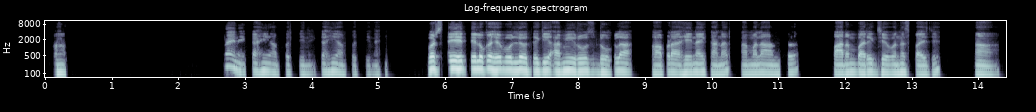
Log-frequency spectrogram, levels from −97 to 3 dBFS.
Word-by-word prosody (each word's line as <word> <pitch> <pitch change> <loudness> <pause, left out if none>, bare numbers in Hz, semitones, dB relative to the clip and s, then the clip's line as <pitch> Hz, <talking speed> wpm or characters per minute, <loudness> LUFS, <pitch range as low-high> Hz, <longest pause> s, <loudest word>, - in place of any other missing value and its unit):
हां. 115 -1 -2 2.4
नाही, 190 -3 -1
नाही. 130 -5 -4
काही 130 0 -2
आपत्ती 110 -1 -10
नाही, 105 +1 -11
काही 125 +1 -3
आपत्ती 105 -2 -10
नाही. 100 -1 -15 0.6
बस 150 -2 +5
ते 160 -1 +9
ते 155 - +6
लोकं 155 +1 +6
हे 145 0 +6
बोलले 145 0 +5
होते, 130 -1 +2
की 135 +2 +2
आम्ही 130 +1 +2
रोज 130 -1 0
ढोकला 120 +3 -1 0.3
फाफडा 115 +2 -2
हे 115 +1 0
नाही 120 0 0
खाणार. 110 +3 -3 0.2
आम्हाला 115 +2 -3
आमचं 110 +3 -5 0.5
पारंपरिक 115 +1 0
जेवणच 115 0 -1
पाहिजे. 105 0 -3 0.6
हां. 100 -2 -2
120 Hz, 125 wpm, -22 LUFS, 110-130 Hz, 2.4 s, ते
